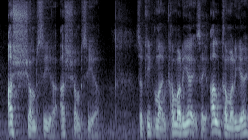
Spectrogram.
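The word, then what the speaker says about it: الشمسية: And they call that shamsia because you say ashamsia. Ashamsia. So keep in mind, you say, you don't say, and you don't say alamsia, you say ashamsia.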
